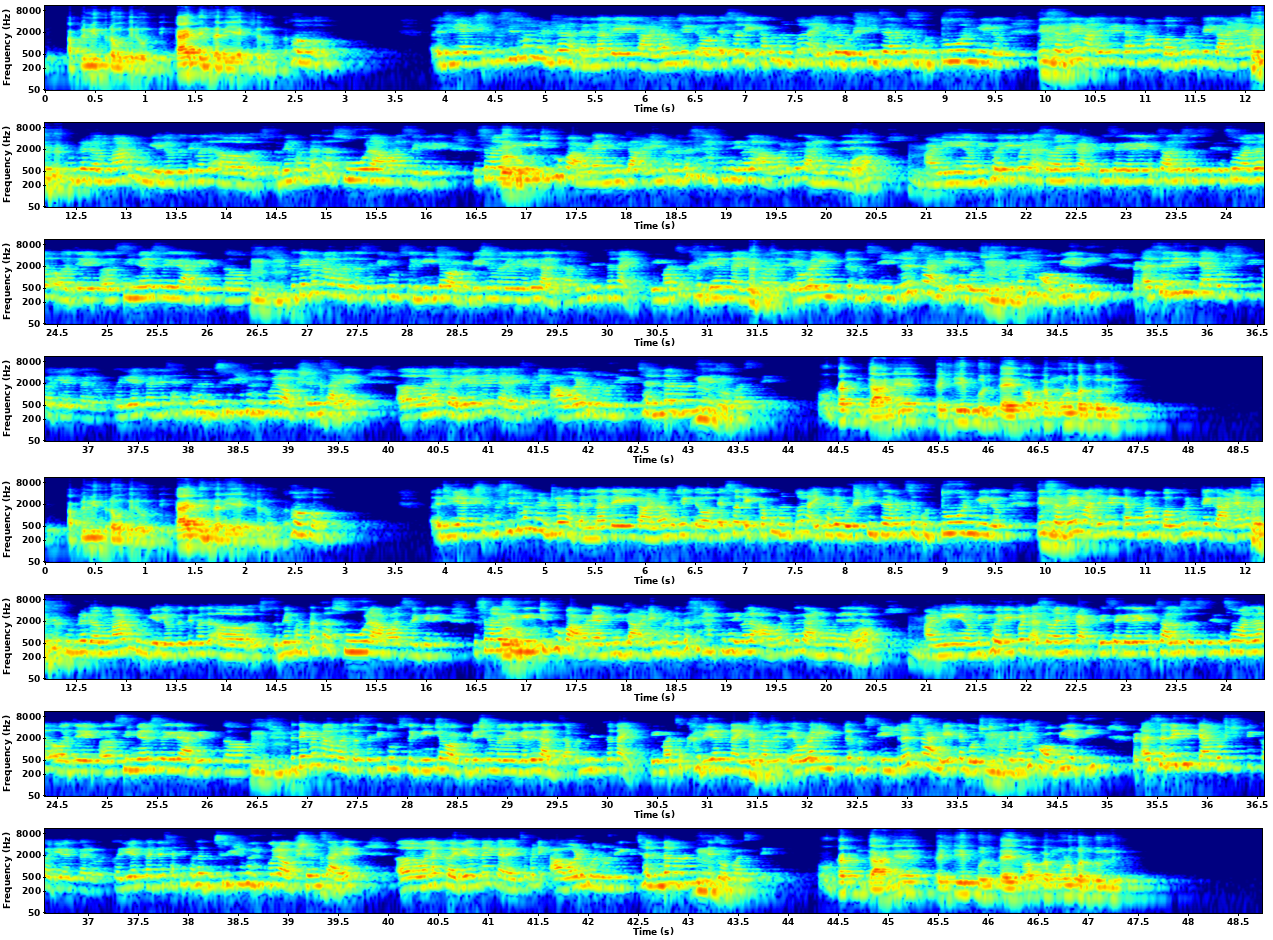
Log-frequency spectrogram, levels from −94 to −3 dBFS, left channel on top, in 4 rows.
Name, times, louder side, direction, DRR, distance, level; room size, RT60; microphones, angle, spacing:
voice 1, 0.2-1.0 1.3-2.3 10.0-10.2 12.1-12.2 16.7-17.0 20.2-20.4 20.8-21.1 26.4-26.8 31.4-31.5 33.8-34.2 43.1-43.5 44.3-47.3, left 1 dB, 10° left, 4 dB, 1.1 m, -26 dB
voice 2, 2.4-2.9 3.9-20.7 21.0-43.8, right 2 dB, 80° right, 2 dB, 0.9 m, -29 dB
8.6 x 6.0 x 5.7 m, 0.80 s
head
